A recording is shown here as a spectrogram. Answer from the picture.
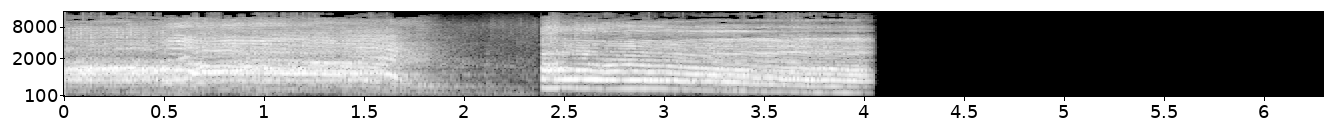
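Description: A person screaming: one long high scream, then a second long scream that falls steadily in pitch and cuts off abruptly about four seconds in.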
